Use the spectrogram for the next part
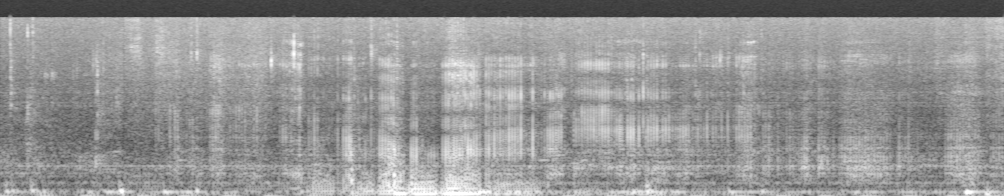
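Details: Kitten eating sausage indoors, a steady low purring rumble that swells toward the middle of the clip, mixed with wet chewing and biting noises throughout.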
